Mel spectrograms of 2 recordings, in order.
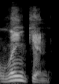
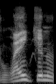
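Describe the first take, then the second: First: The name sounds like the word Lincoln. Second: The name sounds like the name Laken. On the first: The speaker calls it wrong. "it's not Lincoln" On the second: The speaker calls it right. "it's Lankin Riley"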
